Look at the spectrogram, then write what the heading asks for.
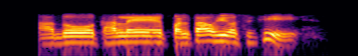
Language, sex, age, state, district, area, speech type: Santali, male, 30-45, West Bengal, Birbhum, rural, conversation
